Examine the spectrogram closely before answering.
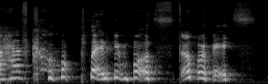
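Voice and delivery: slow, drawn out through laughter; real amused laugh breaking into the words. Real, not acted. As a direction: stretch it out while laughing. Laughs while promising more stories.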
